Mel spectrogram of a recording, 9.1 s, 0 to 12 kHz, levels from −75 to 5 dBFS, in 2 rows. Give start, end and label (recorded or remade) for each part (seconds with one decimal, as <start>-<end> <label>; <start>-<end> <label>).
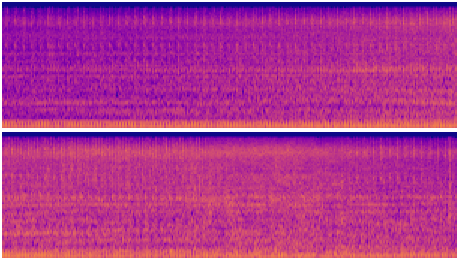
0.0-6.6 recorded; 6.6-8.0 remade; 8.0-9.1 recorded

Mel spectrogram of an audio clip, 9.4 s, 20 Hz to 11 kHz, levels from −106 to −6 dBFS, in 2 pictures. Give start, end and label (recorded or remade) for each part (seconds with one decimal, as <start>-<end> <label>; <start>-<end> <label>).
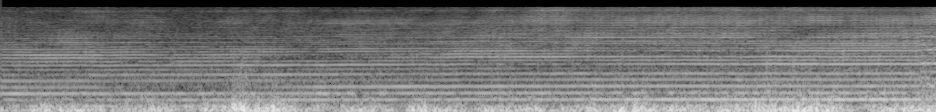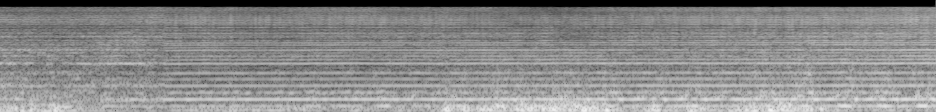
0.0-4.6 recorded; 4.6-5.5 remade; 5.5-9.4 recorded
